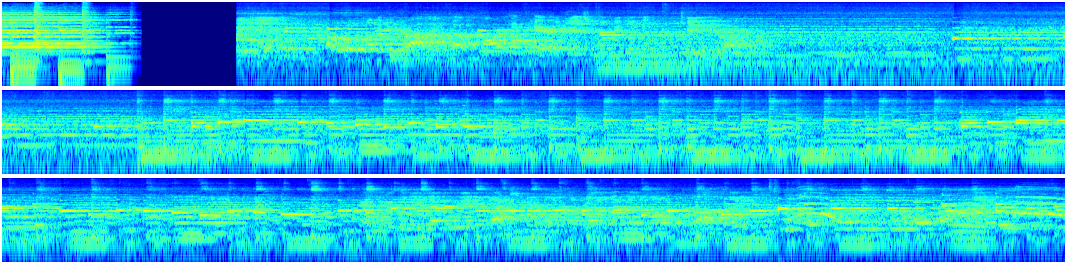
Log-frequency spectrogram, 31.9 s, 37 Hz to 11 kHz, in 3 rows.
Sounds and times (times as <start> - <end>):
Music: 0.0 - 1.4, 2.4 - 31.8
Speech: 2.4 - 7.7, 24.8 - 31.4.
